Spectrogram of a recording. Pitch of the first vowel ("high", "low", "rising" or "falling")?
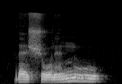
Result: low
